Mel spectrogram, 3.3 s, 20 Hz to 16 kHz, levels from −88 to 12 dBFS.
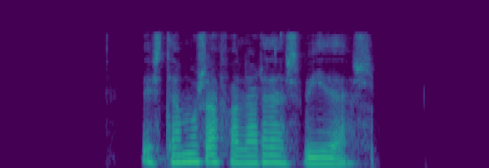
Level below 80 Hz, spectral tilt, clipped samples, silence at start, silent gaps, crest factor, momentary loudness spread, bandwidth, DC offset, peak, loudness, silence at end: -72 dBFS; -6 dB/octave; under 0.1%; 0.95 s; none; 20 dB; 14 LU; 7.8 kHz; under 0.1%; -12 dBFS; -30 LUFS; 0.75 s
